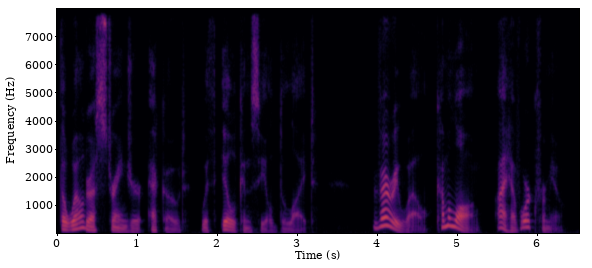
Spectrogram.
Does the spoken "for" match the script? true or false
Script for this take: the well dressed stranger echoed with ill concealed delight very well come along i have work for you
false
